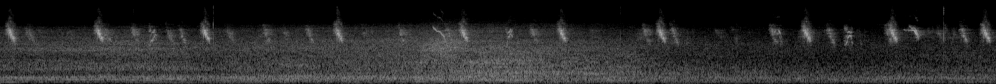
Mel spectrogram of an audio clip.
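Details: Sparrows approach to be fed on the front path of a Tenmangu shrine, 29 May 2020; a steady stream of thin, sharp chirps, loud and soft mixed, quickening toward the end, over a broad background rumble.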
